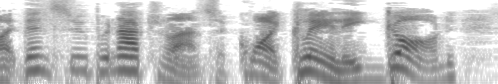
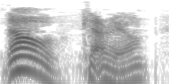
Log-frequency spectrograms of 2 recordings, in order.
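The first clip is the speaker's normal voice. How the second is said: ordinary talk, nothing marked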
